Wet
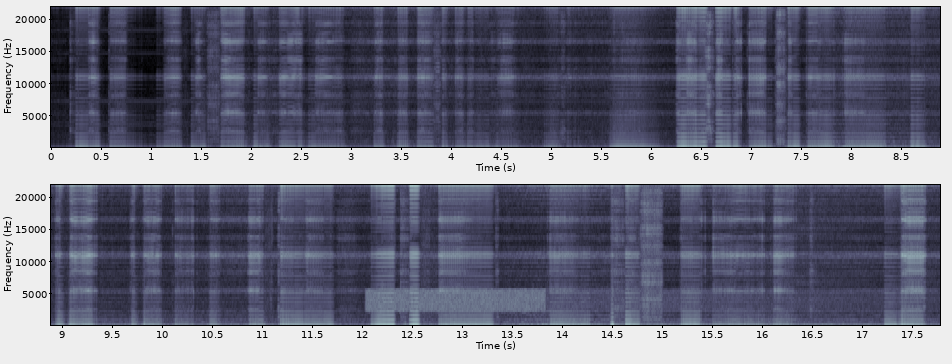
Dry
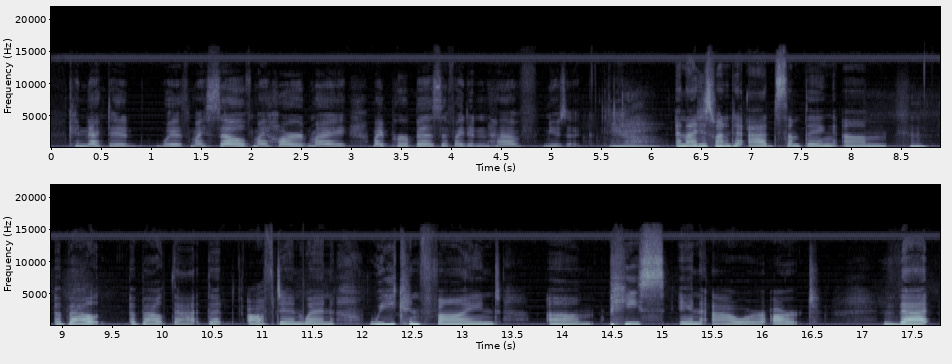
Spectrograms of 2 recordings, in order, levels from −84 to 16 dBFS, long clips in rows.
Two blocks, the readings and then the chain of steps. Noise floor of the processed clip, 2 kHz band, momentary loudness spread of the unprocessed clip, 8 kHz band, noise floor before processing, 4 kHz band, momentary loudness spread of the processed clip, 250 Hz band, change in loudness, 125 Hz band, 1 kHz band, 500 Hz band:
−42 dBFS, −2.0 dB, 14 LU, +9.5 dB, −47 dBFS, +8.5 dB, 14 LU, −3.5 dB, +1.5 dB, −2.0 dB, −7.5 dB, −4.0 dB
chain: samples in bit-reversed order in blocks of 64 samples
sound drawn into the spectrogram noise, 0:12.03–0:13.84, 2,300–5,700 Hz −29 dBFS
feedback delay with all-pass diffusion 1,620 ms, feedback 62%, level −14 dB
level −1 dB

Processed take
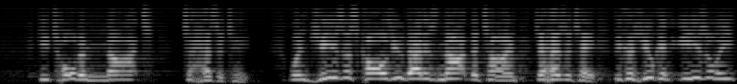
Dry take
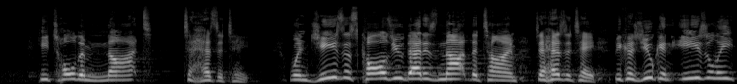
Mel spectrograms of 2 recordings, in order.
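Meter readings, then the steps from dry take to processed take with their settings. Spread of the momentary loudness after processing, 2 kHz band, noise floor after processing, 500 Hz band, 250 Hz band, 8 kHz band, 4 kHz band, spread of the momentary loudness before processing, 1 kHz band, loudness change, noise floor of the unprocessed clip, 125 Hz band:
11 LU, +8.0 dB, −57 dBFS, +4.0 dB, +3.0 dB, +15.5 dB, +11.0 dB, 14 LU, +4.0 dB, +6.0 dB, −67 dBFS, +2.5 dB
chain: every partial snapped to a pitch grid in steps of 3 semitones
level +4 dB

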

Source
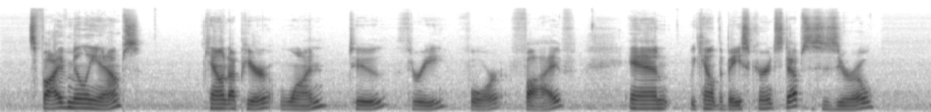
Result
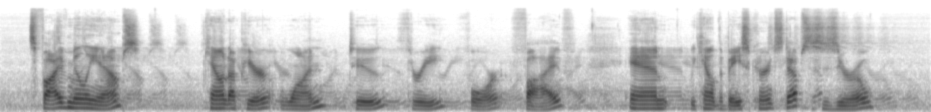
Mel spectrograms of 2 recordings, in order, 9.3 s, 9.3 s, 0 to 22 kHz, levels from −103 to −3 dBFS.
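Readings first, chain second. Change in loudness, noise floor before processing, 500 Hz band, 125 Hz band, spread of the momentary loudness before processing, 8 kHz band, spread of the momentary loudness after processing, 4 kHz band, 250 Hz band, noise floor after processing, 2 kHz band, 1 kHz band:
−0.5 dB, −62 dBFS, 0.0 dB, 0.0 dB, 10 LU, 0.0 dB, 11 LU, −0.5 dB, 0.0 dB, −61 dBFS, −4.5 dB, −0.5 dB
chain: parametric band 1,800 Hz −7 dB 0.58 octaves
on a send: repeating echo 256 ms, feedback 43%, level −22 dB

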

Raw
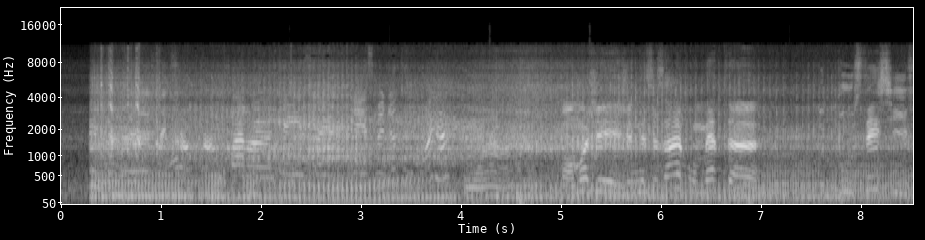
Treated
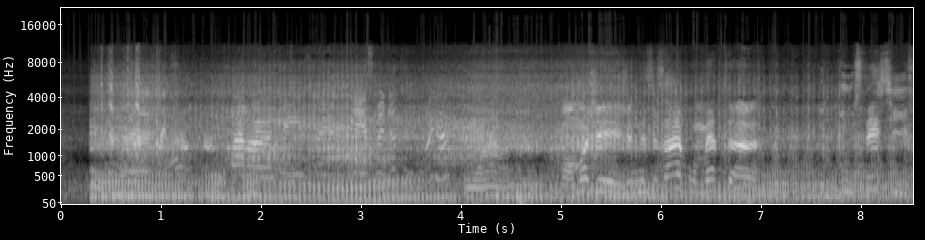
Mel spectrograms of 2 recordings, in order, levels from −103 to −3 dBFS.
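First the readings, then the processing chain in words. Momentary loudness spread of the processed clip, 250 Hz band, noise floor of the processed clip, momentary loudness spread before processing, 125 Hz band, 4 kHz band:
11 LU, −1.5 dB, −44 dBFS, 9 LU, −1.5 dB, −2.0 dB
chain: surface crackle 33 per second −39 dBFS
rotating-speaker cabinet horn 0.9 Hz, later 6 Hz, at 0:05.80
Opus 64 kbit/s 48,000 Hz

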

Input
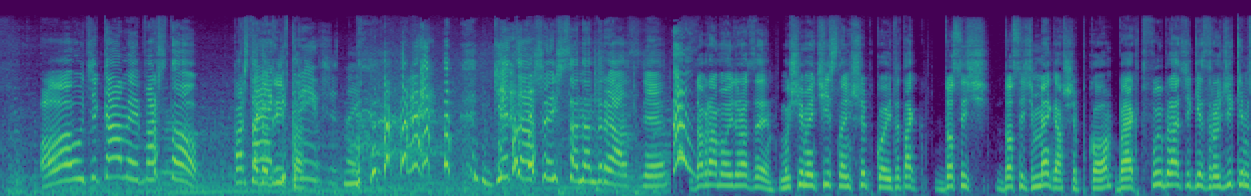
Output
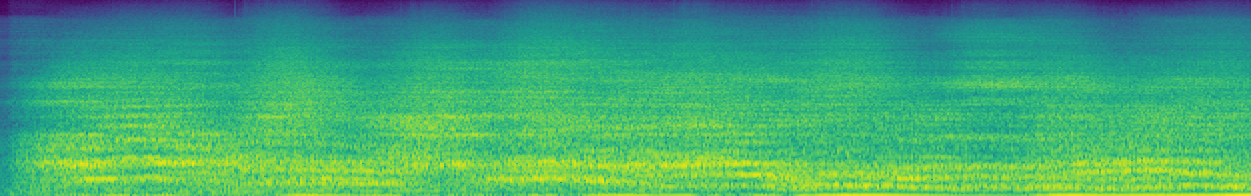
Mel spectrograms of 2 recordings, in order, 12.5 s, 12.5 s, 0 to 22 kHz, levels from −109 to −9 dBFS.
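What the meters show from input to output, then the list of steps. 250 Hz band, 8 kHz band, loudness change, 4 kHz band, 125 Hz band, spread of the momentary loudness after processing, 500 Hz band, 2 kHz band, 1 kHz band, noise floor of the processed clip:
+16.0 dB, +17.5 dB, +15.5 dB, +16.0 dB, +18.5 dB, 3 LU, +16.0 dB, +14.5 dB, +14.5 dB, −19 dBFS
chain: spectrum smeared in time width 509 ms
sine wavefolder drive 10 dB, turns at −22 dBFS
loudspeakers that aren't time-aligned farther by 44 metres −1 dB, 69 metres −3 dB
comb and all-pass reverb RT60 1.1 s, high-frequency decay 0.9×, pre-delay 60 ms, DRR −9.5 dB
level −2.5 dB

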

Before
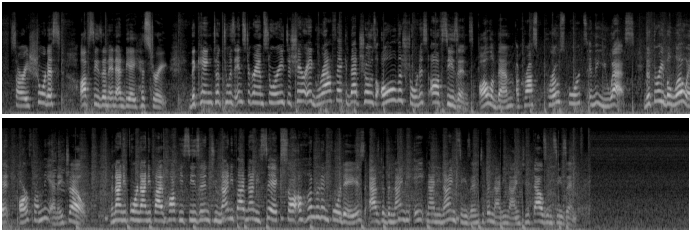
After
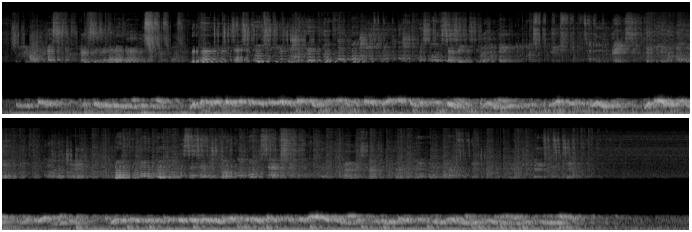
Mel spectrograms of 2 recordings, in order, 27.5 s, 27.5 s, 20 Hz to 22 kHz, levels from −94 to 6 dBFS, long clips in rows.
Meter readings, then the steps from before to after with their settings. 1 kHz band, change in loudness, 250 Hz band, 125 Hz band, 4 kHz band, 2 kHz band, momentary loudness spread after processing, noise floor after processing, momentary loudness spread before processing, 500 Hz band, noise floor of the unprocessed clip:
below −40 dB, −9.0 dB, 0.0 dB, −1.5 dB, 0.0 dB, below −40 dB, 11 LU, −55 dBFS, 12 LU, −9.5 dB, −56 dBFS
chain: parametric band 140 Hz −8 dB 0.7 octaves
reverse bouncing-ball delay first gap 70 ms, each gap 1.6×, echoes 5
brick-wall band-stop 410–2,900 Hz
level −1 dB

